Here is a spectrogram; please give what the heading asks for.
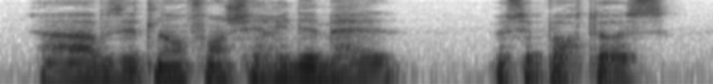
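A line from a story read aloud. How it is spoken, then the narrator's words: Sighing. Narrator (French): reprit en soupirant la procureuse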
